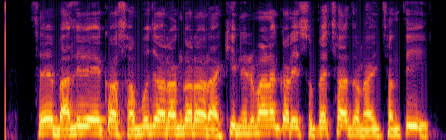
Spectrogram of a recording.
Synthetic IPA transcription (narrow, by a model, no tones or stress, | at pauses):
sebaliɾeːkɔsɔbud͡ʒɔɾɔŋɡɔɾɔɾakʰiniɾmaɽ̃ɔkɔɾisubeːʃʰad͡ʒɔɽ̃ajt͡ʃʰɔnt̪i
